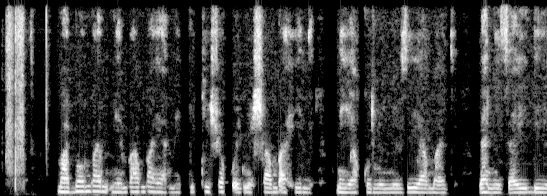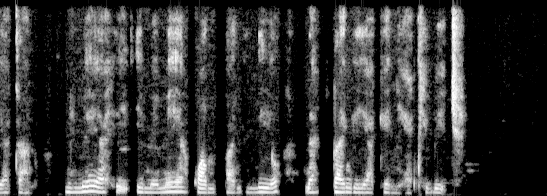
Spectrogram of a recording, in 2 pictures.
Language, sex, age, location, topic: Swahili, female, 36-49, Nairobi, agriculture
